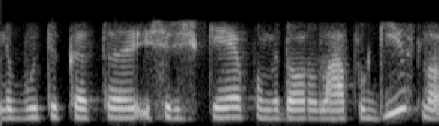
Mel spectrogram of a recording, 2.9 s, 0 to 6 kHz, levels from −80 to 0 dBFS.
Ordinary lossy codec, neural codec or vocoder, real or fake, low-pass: AAC, 24 kbps; none; real; 5.4 kHz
